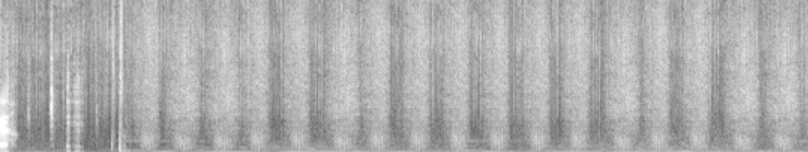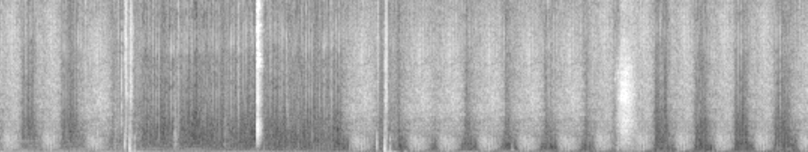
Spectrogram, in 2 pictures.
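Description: A figure crawls along a stone floor with soft, rhythmic scuffs.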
